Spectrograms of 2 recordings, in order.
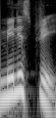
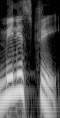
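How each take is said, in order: Both takes have the same delivery.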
